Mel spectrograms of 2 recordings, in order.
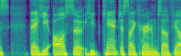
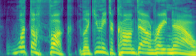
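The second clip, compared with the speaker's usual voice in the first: lightly voiced, fed-up captain; mock Levi; 8 semitones higher than usual. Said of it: "Levi is just like".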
